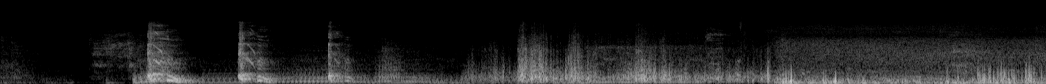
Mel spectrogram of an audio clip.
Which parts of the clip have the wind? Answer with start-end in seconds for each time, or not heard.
4.7-10.4.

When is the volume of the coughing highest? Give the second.
2 s.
